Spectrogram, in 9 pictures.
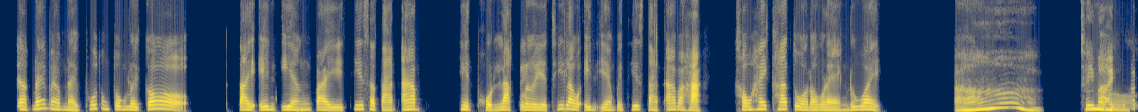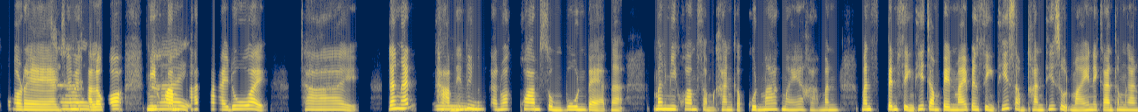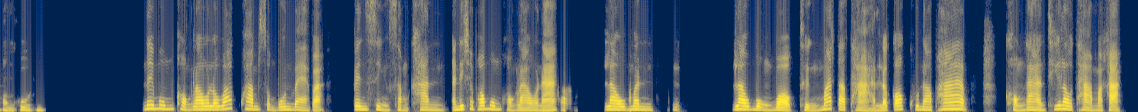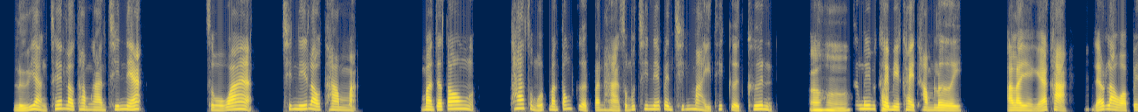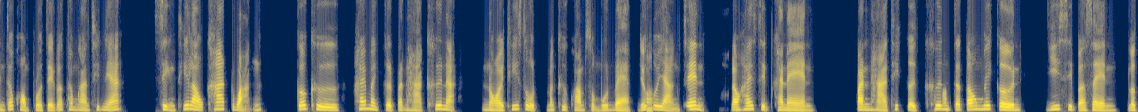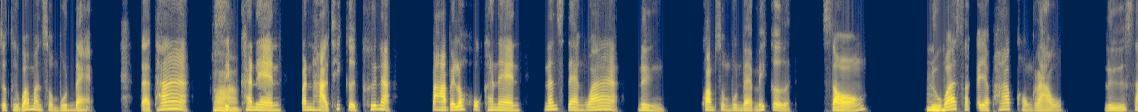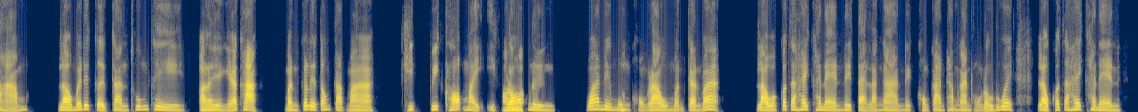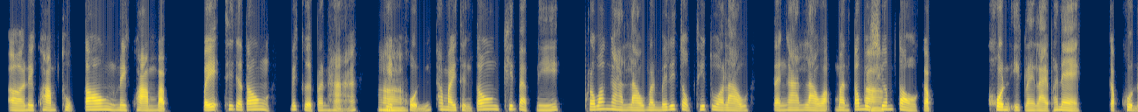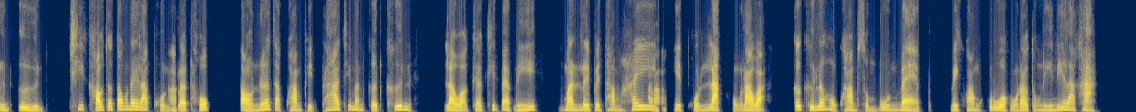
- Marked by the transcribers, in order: other noise; in English: "สตาร์ตอัป"; unintelligible speech; in English: "สตาร์ตอัป"; unintelligible speech; other background noise
- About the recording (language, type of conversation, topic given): Thai, advice, ทำไมฉันถึงกลัวที่จะเริ่มงานใหม่เพราะความคาดหวังว่าตัวเองต้องทำได้สมบูรณ์แบบ?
